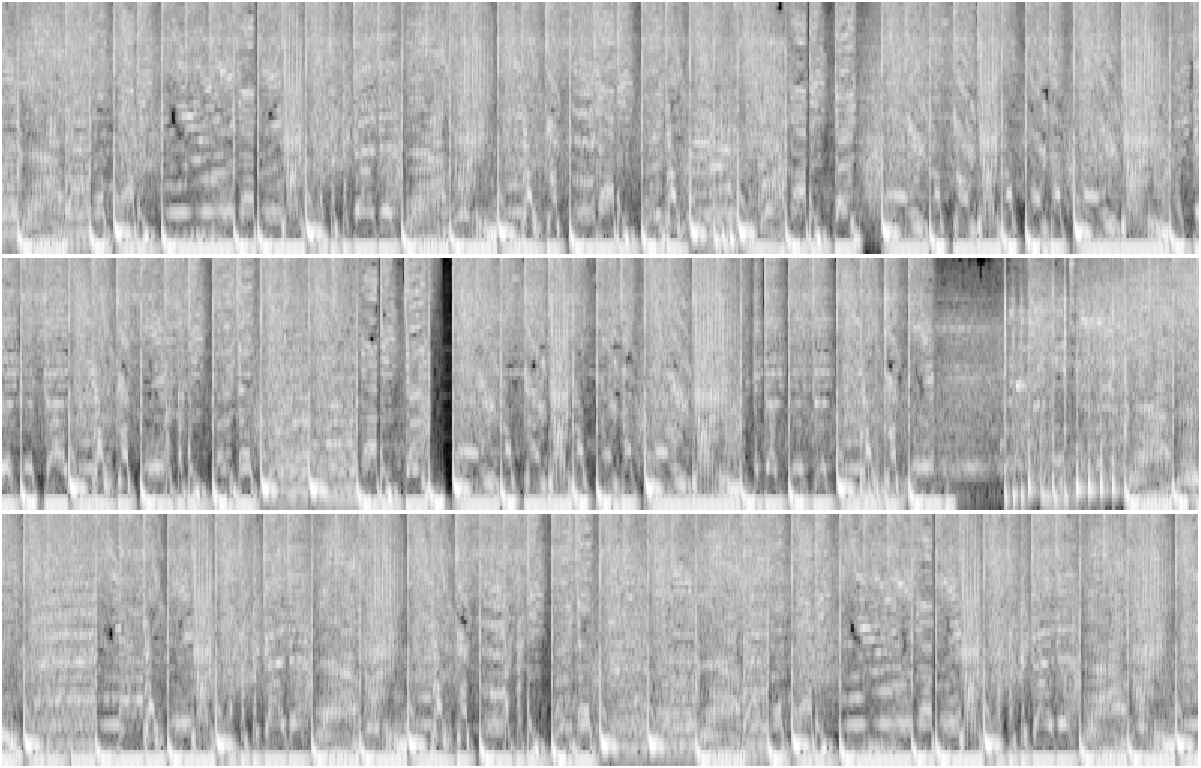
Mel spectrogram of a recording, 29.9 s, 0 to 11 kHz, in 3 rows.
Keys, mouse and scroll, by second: 0.2 ctrl+v, 0.8 alt+Tab, 1.5 ctrl+c, 1.7 alt+Tab, 2.0 click, 2.6-3.3 typing, 3.4 click, 9.1 alt+scroll up 1, 9.5 click, 10.8 KP_Add, 11.0-14.3 typing, 12.4 Return, 12.7 KP_Add, 14.7 click, 17.4 Tab, 17.4 click, 18.2 ctrl+c, 18.4 alt+Tab, 18.9 v, 19.5 click, 23.0 ctrl+t, 23.3 click, 24.1 Return, 25.2 click, 25.9 ctrl+c, 26.4 click, 27.5 v, 28.1 click, 28.2 Return, 28.7 click, 28.8 Return, 29.4 click.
